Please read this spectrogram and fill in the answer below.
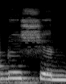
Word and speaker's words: pollution: Tiếp theo pollution thì trọng âm sẽ rơi vào âm tiết đứng ngay trước nó.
